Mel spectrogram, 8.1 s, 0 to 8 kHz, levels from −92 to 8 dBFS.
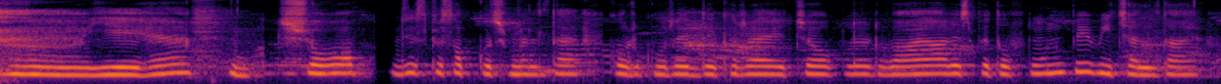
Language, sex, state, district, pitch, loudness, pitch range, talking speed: Hindi, female, Uttar Pradesh, Jalaun, 250 Hz, -30 LUFS, 240-270 Hz, 170 wpm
